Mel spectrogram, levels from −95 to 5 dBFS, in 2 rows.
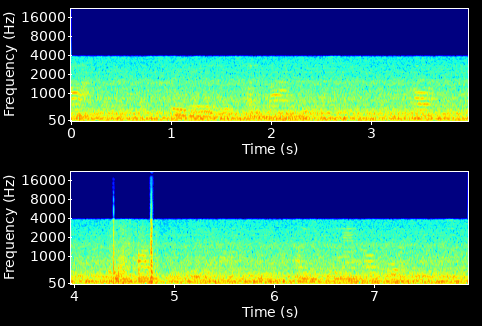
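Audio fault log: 4.35–4.91 s, bit errors on an ADPCM link: over this half-second stretch of speech, the light hiss of the 32 kbit/s G.726 link gives way to clustered pops and rough, gritty bursts with brief jumps in level. Something like one bit in a hundred is flipped. Each corrupted sample also throws off the decoder's adaptive step size and predictor, so every error smears into several milliseconds of distortion rather than a single click.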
